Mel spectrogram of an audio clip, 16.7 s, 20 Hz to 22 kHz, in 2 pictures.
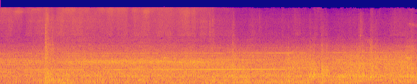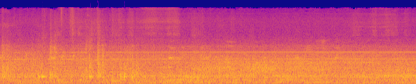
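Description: Kintetsu 2610 series electric train running, heard aboard motor car Mo 2614: a steady rumble of wheels and running gear with rail-joint clacks. A few louder clacks come about nine to eleven seconds in.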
